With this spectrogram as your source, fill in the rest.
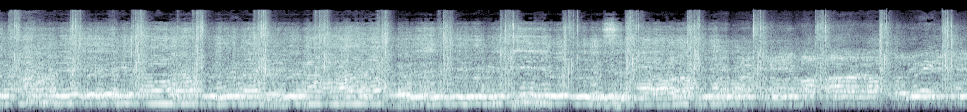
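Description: A man leads the chant through a microphone.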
